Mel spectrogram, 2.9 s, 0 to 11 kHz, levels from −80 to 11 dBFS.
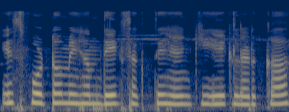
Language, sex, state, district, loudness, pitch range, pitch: Hindi, female, Bihar, Gopalganj, -20 LUFS, 245-270 Hz, 255 Hz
